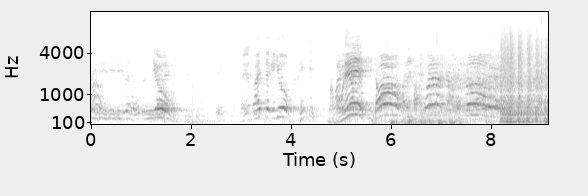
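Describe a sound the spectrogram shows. Men make high, gliding vocal sounds into a microphone on a stage.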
